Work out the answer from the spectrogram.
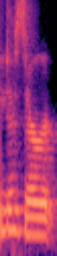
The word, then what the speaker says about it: Desert: on mount desert island it's spelled desert we've confirmed they say dessert i don't it was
